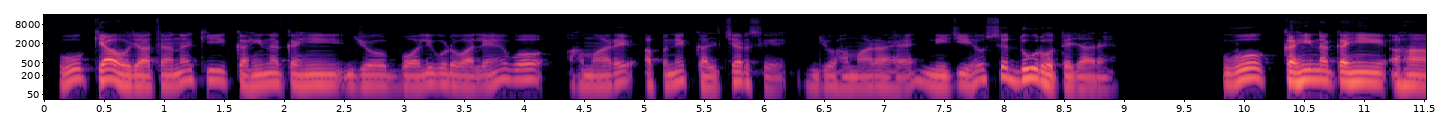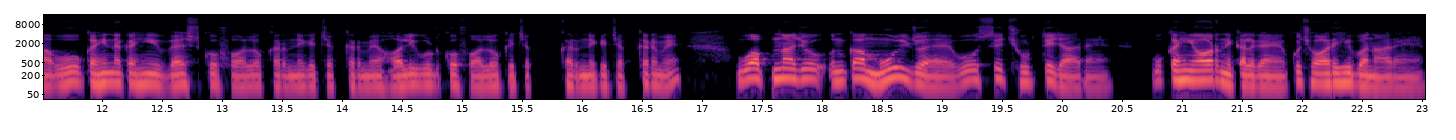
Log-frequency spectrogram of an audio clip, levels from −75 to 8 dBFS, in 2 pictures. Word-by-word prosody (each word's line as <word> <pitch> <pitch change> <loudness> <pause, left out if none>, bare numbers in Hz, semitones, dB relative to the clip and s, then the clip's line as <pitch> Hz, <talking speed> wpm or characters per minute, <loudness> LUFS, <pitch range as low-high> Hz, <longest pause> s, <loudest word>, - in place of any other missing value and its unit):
वो 140 +8 +1
क्या 150 +1 +8
हो 105 -8 +6
जाता 100 +1 +1
है - - 0
ना 130 +6 -1
कि 140 -1 -4
कहीं 100 -1 0
न 115 +1 0
कहीं 105 0 -1
जो 100 0 -3
बॉलीवुड 105 +3 -3
वाले 95 0 -3
हैं, 125 +8 -4
वो 150 0 -3
हमारे 95 +5 -3 0.2
अपने 115 +5 -3
कल्चर 120 +8 -2
से 85 -6 -11 0.2
जो 95 0 -8
हमारा 90 +1 -5
है, 85 +6 -7
निजी 95 +3 -2
है, 100 - -3
उससे 150 +4 -1
दूर 155 +1 +5
होते 95 -4 +2
जा 85 -1 -2
रहे 85 -1 -7
हैं। 80 - -21 1.0
वो 160 +5 +5 0.2
कहीं 130 +2 +8
न 140 -1 +4
कहीं 125 -1 +6
हाँ, 105 -2 +2
वो 115 +5 -1
कहीं 115 0 +3
न 120 - +2
कहीं 110 -1 0
वेस्ट 105 +1 -1
को 110 - -4
फॉलो 95 0 -5
करने 95 -1 -4
के 100 - -4
चक्कर 100 0 -8
में, 95 +1 -3
हॉलीवुड 105 +4 -2
को 105 - +1
फॉलो 95 +1 -2
के - - -4
चक्क 95 - -12 0.2
करने 95 -1 -2
के 100 - -4
चक्कर 100 +4 -5
में, 100 +9 -4 0.5
वो 155 +4 +4
अपना 160 +1 +3
जो 155 0 0
उनका 130 +6 +2
मूल 150 +6 +3
जो 115 -5 +1
है, 90 -1 -2
वो 120 +11 -4
उससे 145 +3 -4
छूटते 125 0 -3
जा 90 -3 -1
रहे 90 0 -8
हैं, 85 +2 -14 0.3
वो 135 - -5
कहीं 145 -1 +5
और 145 -1 +6
निकल 105 -3 +2
गए 95 -1 0
हैं, 90 0 -3
कुछ 125 +2 -5
और 115 0 +4
ही 120 0 +4
बना 95 -5 0
रहे 85 -1 -5
हैं। 85 -1 -10
105 Hz, 210 wpm, -24 LUFS, 95-130 Hz, 1.0 s, क्या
